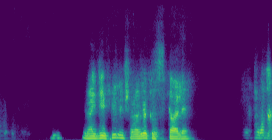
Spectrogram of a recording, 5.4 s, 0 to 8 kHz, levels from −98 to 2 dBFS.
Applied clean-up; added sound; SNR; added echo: neural mask model Resemble Enhance denoiser.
